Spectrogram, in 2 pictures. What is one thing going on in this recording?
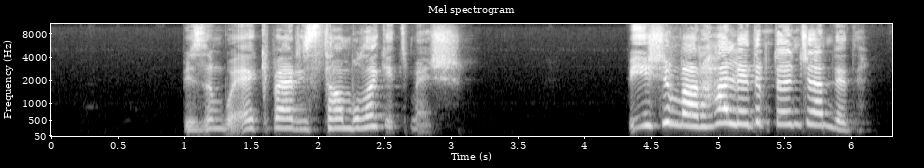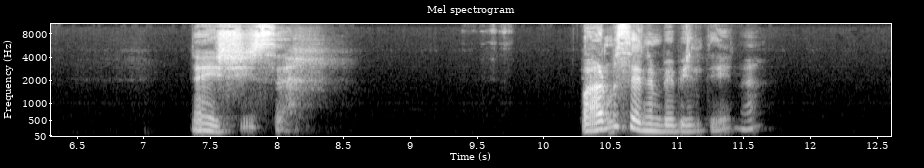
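An elderly woman speaks earnestly, close by.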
